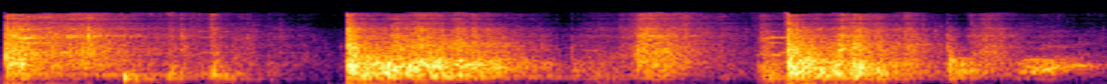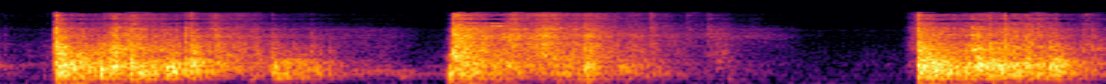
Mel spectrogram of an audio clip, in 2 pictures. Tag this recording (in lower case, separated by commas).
crash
